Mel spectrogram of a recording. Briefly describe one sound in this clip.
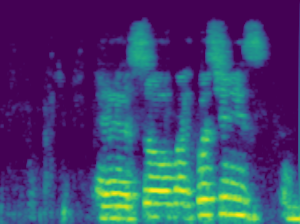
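A man speaks loudly and clearly through a microphone.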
